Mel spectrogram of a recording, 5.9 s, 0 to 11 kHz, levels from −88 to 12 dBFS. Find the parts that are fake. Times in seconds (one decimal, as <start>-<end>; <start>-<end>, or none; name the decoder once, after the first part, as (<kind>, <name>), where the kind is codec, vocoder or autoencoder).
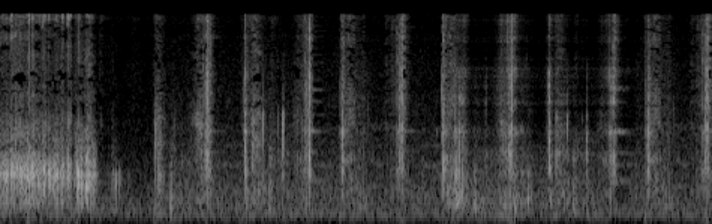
3.8-5.3 (codec, SNAC)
